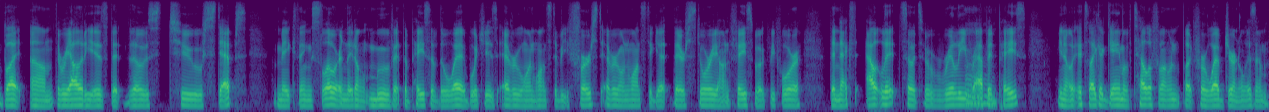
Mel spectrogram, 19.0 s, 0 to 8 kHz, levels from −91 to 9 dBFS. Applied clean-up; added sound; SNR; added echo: none; none; none; none.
